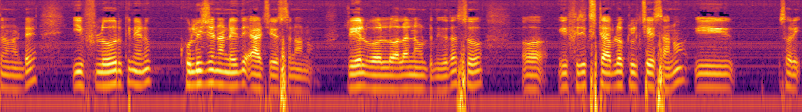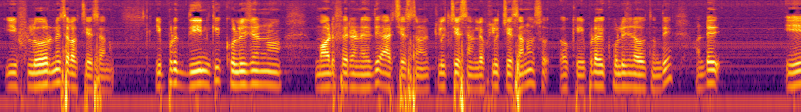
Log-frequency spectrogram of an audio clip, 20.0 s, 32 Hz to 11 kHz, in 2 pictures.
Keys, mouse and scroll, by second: 1.1-2.9 middle drag, 6.6-8.3 drag, 9.3-10.8 right drag, 10.8-14.5 middle drag, 15.3-17.1 drag.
